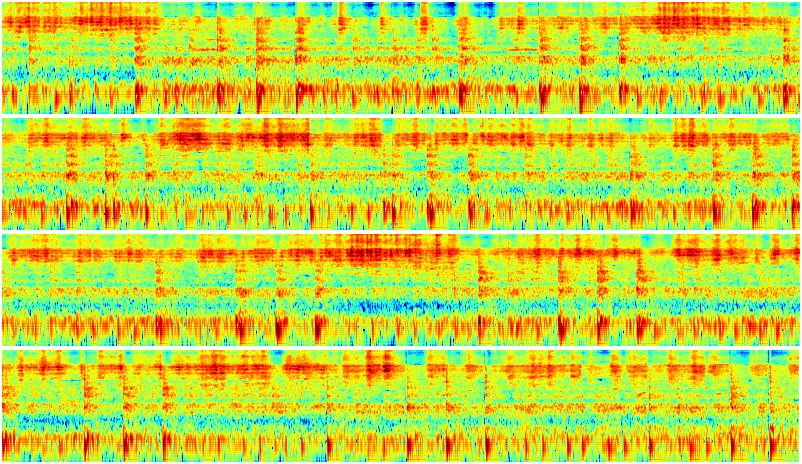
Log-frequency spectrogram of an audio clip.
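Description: Drum beating a steady, fast rhythm for a traditional Mexican feather dance, with the dancers' hand rattles shaking along.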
